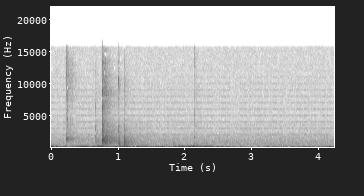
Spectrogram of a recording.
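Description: About three sharp clicks at a computer within the first second or so, over a steady low rumble of background noise.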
